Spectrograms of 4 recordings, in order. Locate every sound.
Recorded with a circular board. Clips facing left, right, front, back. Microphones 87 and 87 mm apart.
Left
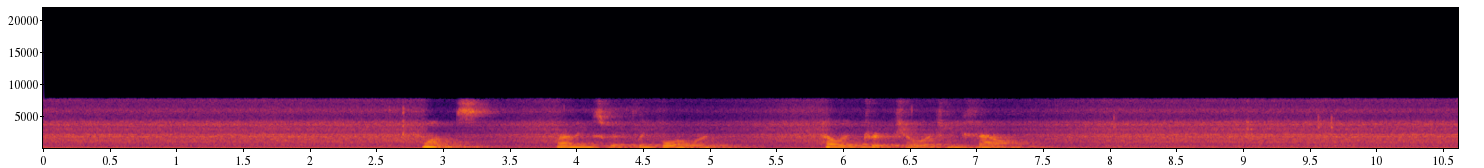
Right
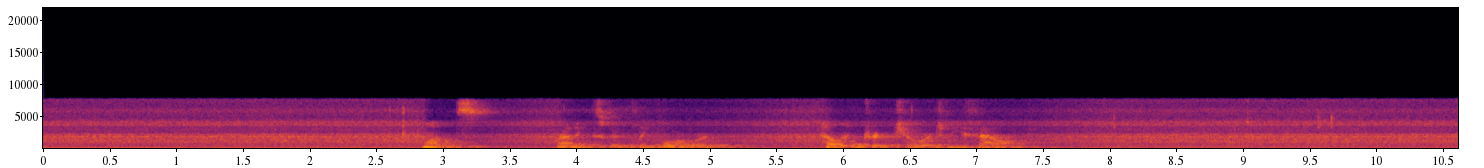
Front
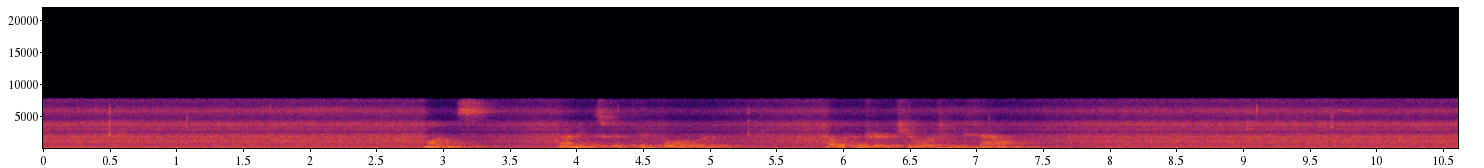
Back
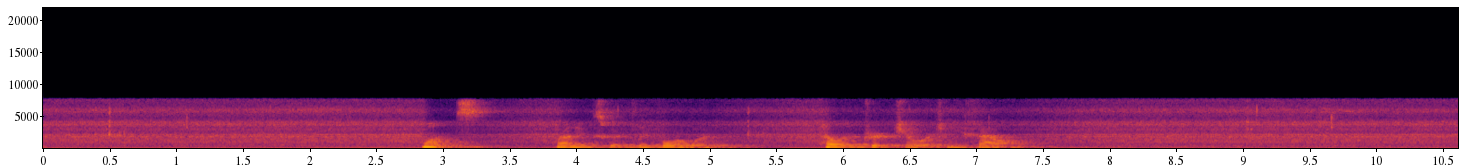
2.8 s a woman speaking: 170° left, 1.7 m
